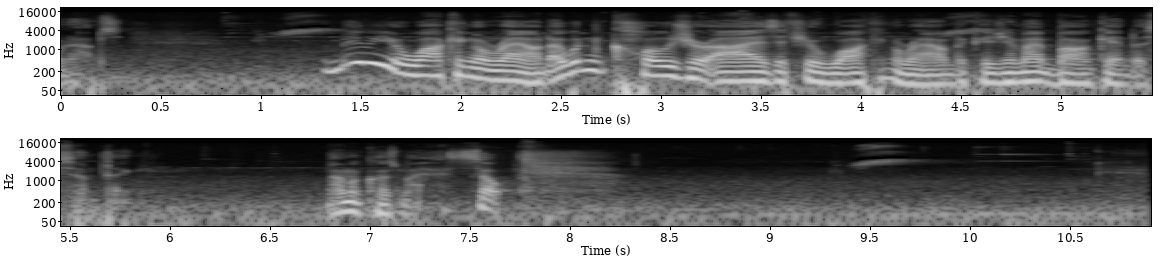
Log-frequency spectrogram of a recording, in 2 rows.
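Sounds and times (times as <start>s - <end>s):
speech: 0.0s - 0.4s, 1.3s - 6.0s, 6.8s - 8.2s
bird chirping in trees: 0.5s - 10.8s.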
